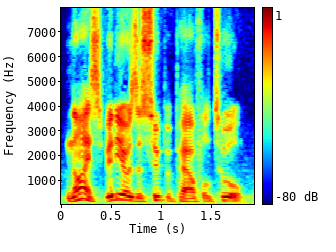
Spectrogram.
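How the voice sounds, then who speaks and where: A man's voice: fairly high pitch, lively intonation, fast talker, pushed and bright. A male AI assistant voice chatting casually as a helpful business coach.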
